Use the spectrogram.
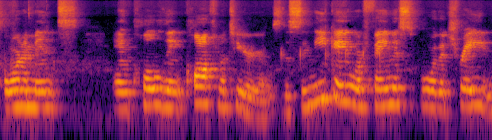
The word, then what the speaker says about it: Soninke: Okay, so is that Soninke? I don't know how to pronounce it. Soninke or whatever. Soninke, yeah, you got it right.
